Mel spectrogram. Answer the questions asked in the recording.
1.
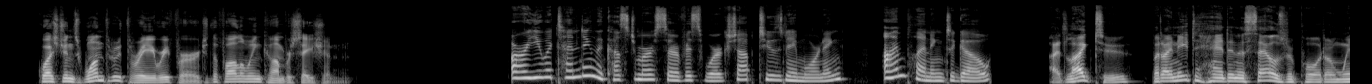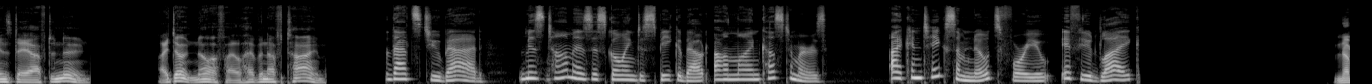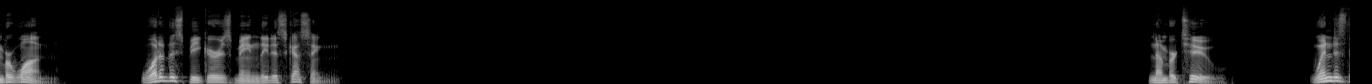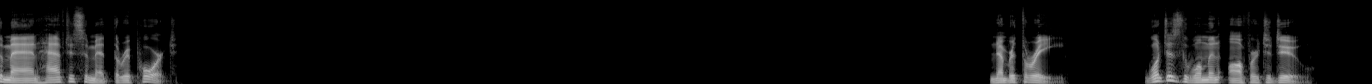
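A customer service workshop
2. Wednesday afternoon
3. Take some notes for him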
